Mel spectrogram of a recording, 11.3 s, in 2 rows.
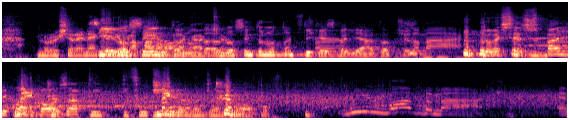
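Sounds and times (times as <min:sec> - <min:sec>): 
speech: 0:00.4 - 0:10.6
laughter: 0:03.9 - 0:09.2
audience applause: 0:05.2 - 0:11.3.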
